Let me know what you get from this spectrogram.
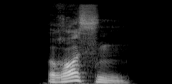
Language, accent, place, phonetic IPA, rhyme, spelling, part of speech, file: German, Germany, Berlin, [ˈʁɔsn̩], -ɔsn̩, Rossen, noun, De-Rossen.ogg
- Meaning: dative plural of Ross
